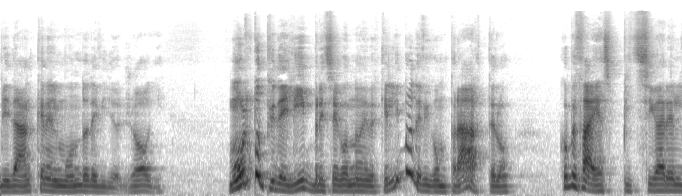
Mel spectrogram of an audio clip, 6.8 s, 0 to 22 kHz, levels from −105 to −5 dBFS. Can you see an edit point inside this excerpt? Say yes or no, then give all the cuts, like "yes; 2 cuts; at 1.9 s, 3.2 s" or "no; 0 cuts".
no; 0 cuts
